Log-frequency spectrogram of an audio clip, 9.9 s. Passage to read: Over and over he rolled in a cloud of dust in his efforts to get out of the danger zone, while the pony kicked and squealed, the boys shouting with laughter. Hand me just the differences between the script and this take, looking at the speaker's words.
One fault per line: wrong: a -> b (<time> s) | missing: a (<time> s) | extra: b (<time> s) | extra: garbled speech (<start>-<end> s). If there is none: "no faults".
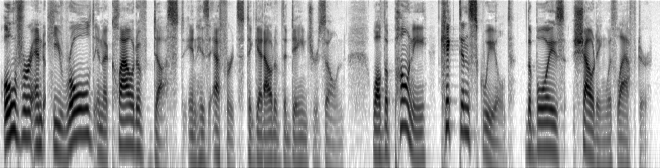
missing: over (0.7 s)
